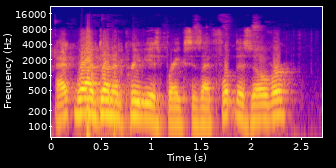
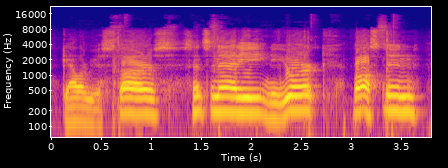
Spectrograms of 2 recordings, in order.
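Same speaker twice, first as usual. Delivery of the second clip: higher and louder, rattling off teams; excited call-out; 6 semitones higher, 4 dB louder than usual. Real, not acted. Box breaker calling out teams to viewers, excited. Rapid-fire card team call-out.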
